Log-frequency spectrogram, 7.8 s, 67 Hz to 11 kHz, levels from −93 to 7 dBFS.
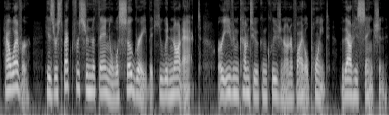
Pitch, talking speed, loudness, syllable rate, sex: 170 Hz, 210 wpm, -21 LUFS, 5.6 syllables/s, female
